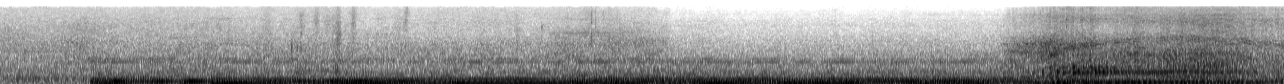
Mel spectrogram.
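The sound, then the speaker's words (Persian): A motorcycle approaching gives a steady, loud engine drone with layered low harmonic tones throughout, joined by a broader rushing swell toward the end. “موتور سوار داره میاد. خودشه.”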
